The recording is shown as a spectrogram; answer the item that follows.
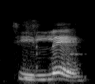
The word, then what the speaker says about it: Chile: Y la última palabra que nos queda, Chile. Yo vivo en Chile. Chile. Lale. ¿Está bien ubicada la sílaba tónica?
